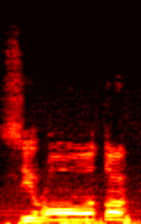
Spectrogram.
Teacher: ज़ेर सी, रा अलिफ ज़बर रा, सिरा, तो ज़बर तो, सिरात, ये रा भी पूर पढ़ेंगे क्योंकि रा के ऊपर ज़बर है और अलिफ मद्दा का कायदा भी हो रहा है यहाँ पे।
